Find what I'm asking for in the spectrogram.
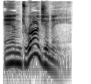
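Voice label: "androgyny", English, British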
